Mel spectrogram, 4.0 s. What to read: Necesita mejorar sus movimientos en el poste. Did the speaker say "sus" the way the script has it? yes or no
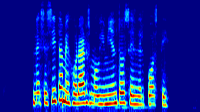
no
